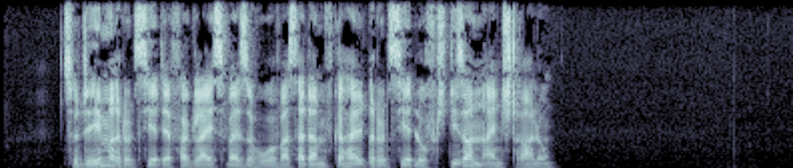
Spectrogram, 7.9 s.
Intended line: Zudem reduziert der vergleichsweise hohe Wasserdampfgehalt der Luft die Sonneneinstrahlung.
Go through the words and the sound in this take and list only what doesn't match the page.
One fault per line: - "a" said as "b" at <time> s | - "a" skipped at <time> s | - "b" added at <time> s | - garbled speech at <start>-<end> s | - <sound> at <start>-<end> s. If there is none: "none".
- "der" said as "reduziert" at 3.6 s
